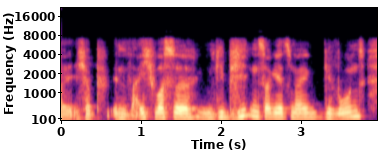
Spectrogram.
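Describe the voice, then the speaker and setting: Here a man talks at a fairly slow pace in a monotone, flat intonation. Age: 40s. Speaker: software developer and aquarium hobbyist, website operator. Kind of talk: interview. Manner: hesitant, many filler sounds.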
